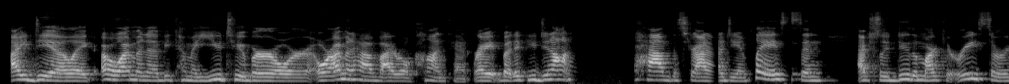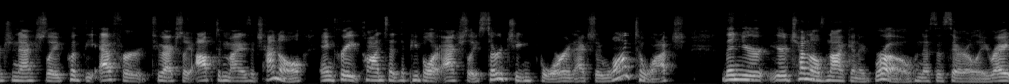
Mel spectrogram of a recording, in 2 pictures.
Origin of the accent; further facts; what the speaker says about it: Seattle, Washington, United States; moved away as an adult; also born or lived in California; now in Arizona, United States; Originally, yes. I was born and raised in Seattle, probably my first 35 plus years of life.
